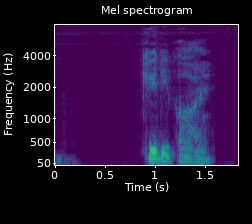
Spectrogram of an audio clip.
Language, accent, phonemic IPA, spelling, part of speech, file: English, Australia, /ˈkjuːti ˌpaɪ/, cutie pie, noun, En-au-cutie pie.ogg
- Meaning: 1. A cute person, often female 2. A small hand-held radiation meter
